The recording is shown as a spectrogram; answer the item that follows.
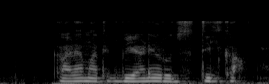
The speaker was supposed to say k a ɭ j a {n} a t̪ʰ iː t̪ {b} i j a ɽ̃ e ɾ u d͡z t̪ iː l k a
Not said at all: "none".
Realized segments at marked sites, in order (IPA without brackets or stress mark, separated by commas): m, b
